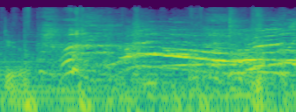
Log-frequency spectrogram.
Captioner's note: woman laughing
